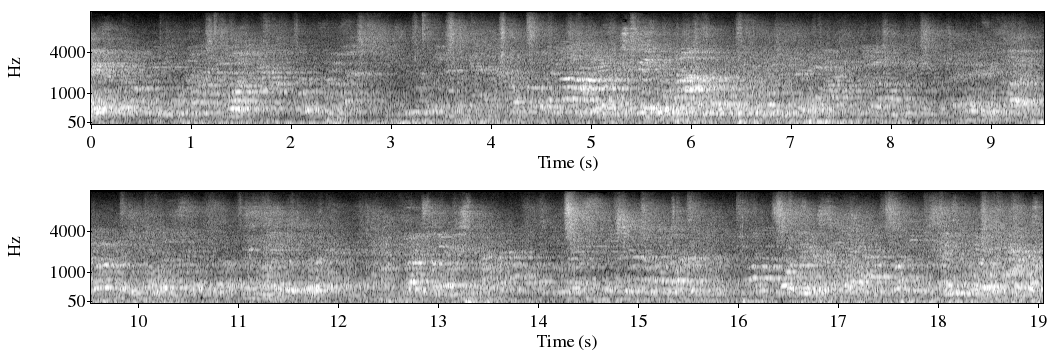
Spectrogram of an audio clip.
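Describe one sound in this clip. Many people talk and call out at once in a large echoing hall.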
